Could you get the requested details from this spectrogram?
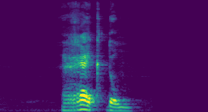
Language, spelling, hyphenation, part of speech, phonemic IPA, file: Dutch, rijkdom, rijk‧dom, noun, /ˈrɛi̯k.dɔm/, Nl-rijkdom.ogg
- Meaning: 1. wealth 2. prosperity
